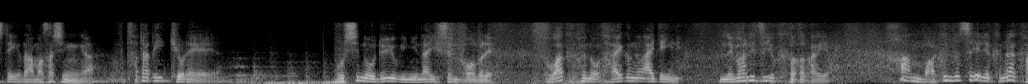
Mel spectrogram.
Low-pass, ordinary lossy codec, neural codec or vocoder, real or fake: 7.2 kHz; AAC, 48 kbps; codec, 16 kHz in and 24 kHz out, 0.4 kbps, LongCat-Audio-Codec, fine tuned four codebook decoder; fake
